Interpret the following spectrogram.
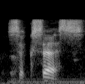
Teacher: that word here is going to be success with the accent at the end.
